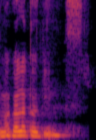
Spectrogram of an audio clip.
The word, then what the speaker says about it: Macaulay Culkin: Protagonizada por Macaulay Culkin, no sé si lo dije bien. Sí, Macaulay Culkin.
